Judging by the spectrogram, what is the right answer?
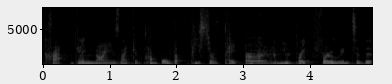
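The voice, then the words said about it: Imitates another person's voice. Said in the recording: “my terrible Terrence McKenna impression”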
